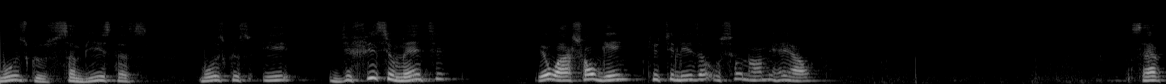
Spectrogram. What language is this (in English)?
Portuguese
